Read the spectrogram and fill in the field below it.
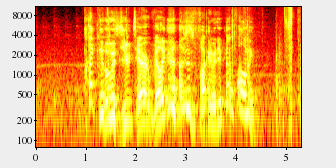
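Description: A man speaks cheerfully and laughs.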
